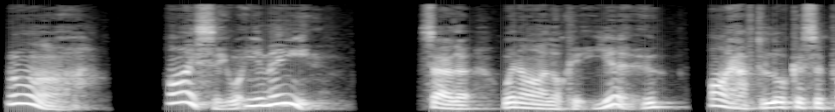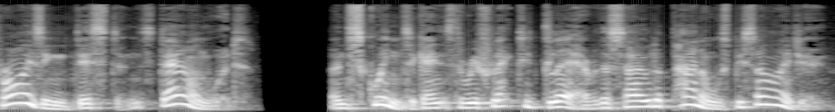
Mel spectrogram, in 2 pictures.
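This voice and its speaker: Audio story role, male reader: languid, grand gentleman spaceman, mannered and airy, rough husky tone, theatrically wide intonation. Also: a little high, huge pitch swings, a little slow, pitched above the performer's own voice, heavily acted. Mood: airy, unruffled. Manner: florid, mannered, airily unflappable.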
